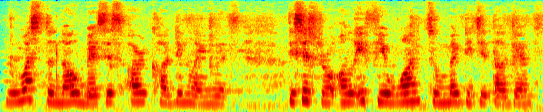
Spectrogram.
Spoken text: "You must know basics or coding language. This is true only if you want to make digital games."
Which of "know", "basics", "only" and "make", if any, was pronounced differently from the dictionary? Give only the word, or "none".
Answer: basics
